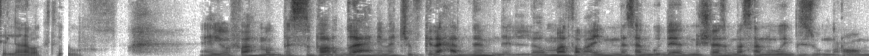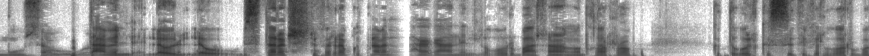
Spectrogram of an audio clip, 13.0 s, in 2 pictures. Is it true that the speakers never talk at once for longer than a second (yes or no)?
yes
